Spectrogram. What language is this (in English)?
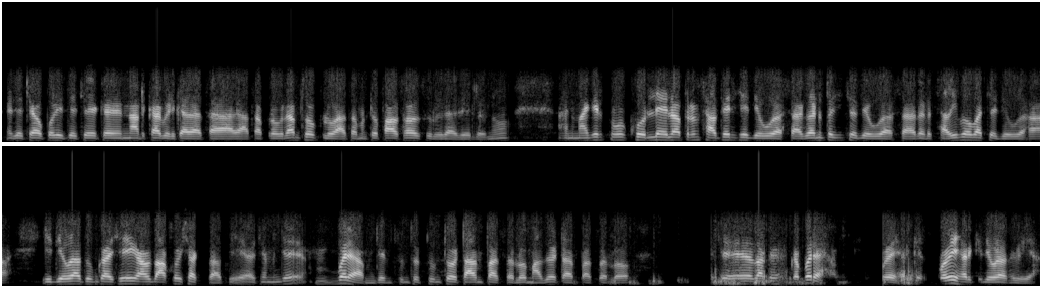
Konkani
